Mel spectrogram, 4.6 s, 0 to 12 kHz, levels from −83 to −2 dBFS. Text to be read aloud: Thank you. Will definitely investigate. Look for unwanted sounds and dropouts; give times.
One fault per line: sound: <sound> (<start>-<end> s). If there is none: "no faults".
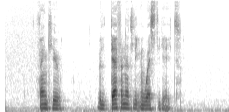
no faults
